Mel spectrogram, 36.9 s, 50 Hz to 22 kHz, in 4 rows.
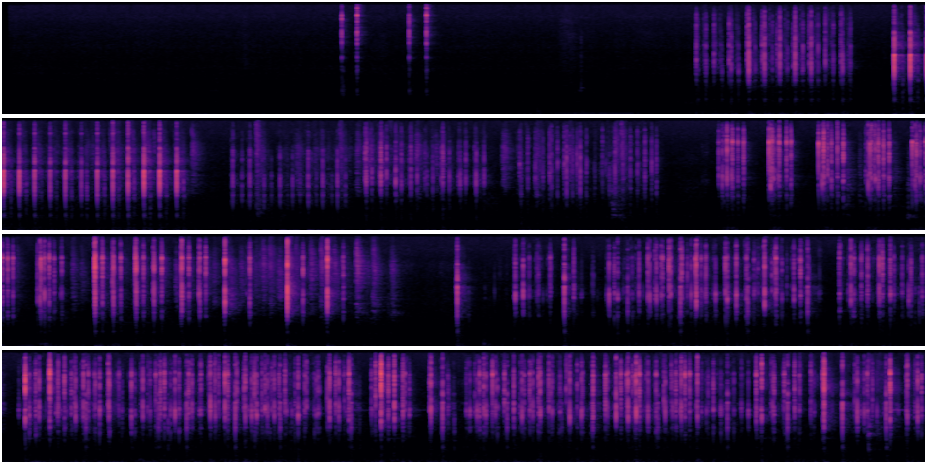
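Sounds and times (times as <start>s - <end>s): mechanical keyboard typing: 7.0s - 15.8s, 16.4s - 22.1s, 23.0s - 36.9s.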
